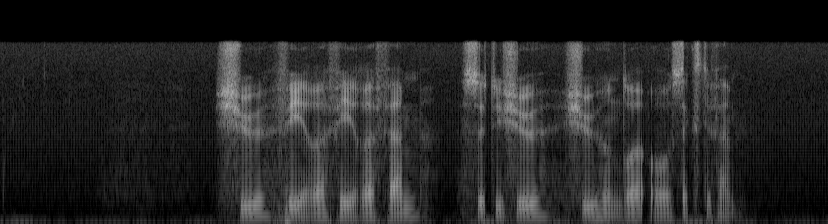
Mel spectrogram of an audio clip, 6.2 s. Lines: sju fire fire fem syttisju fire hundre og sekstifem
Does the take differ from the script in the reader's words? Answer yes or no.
yes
